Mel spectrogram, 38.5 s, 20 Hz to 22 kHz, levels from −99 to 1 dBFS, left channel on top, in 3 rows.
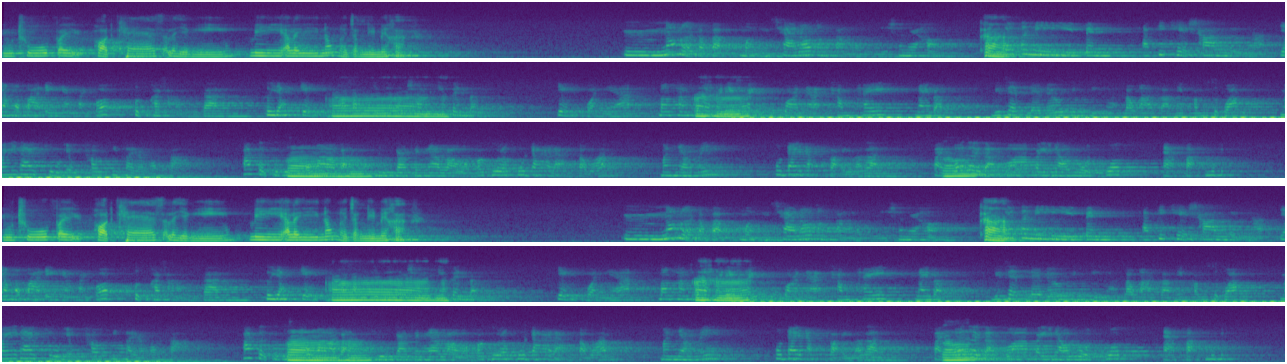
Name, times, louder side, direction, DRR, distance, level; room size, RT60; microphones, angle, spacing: voice 1, 0.0-4.0 9.8-10.1 16.1-17.3 19.7-20.3 28.5-29.4 35.1-35.4, right 2 dB, 35° right, 12 dB, 0.7 m, -25 dB
voice 2, 3.8-4.2 6.2-9.4 9.8-15.2 15.4-17.6 18.4-21.7 22.0-22.3 22.7-25.3 25.6-27.7 28.1-31.8 32.2-32.8 33.4-34.5 35.0-36.9 37.3-37.9, equal, 5° left, 0 dB, 2.8 m, -35 dB
sound 1, 20.0-27.3, left 3 dB, 40° left, 0.5 m, -25 dB
29.5 x 12.0 x 9.5 m, 2.1 s
head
